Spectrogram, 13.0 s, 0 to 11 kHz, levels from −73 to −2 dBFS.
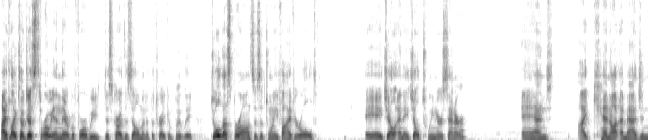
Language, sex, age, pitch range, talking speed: English, male, 30-49, 120-160 Hz, 130 wpm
